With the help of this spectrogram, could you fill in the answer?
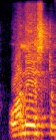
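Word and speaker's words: honest: অনেস্ট ম্যান, এই অনেস্ট ম্যানের প্রথম লেটারটা কি আছে, এইচ আছে, এইচ এর যদি বলে উচ্চারণ না হয়, হ্যাঁ, যদি পরের বর্ণটার উচ্চারণ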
